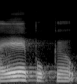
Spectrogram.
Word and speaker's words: época: maneira nas duas palavras não né porque porque na palavra época o som representado pelo é ele é aberto em prêmio ele é fechado né então aí nós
